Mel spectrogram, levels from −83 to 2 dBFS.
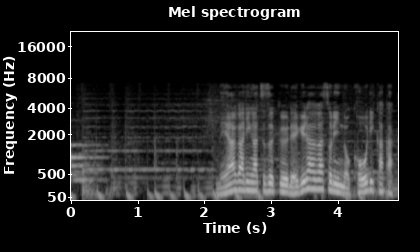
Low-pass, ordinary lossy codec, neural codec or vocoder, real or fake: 7.2 kHz; none; none; real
